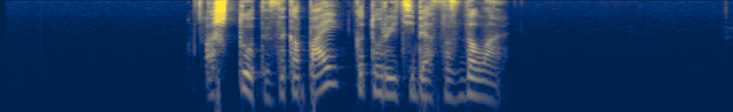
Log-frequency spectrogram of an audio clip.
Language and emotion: Russian, angry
